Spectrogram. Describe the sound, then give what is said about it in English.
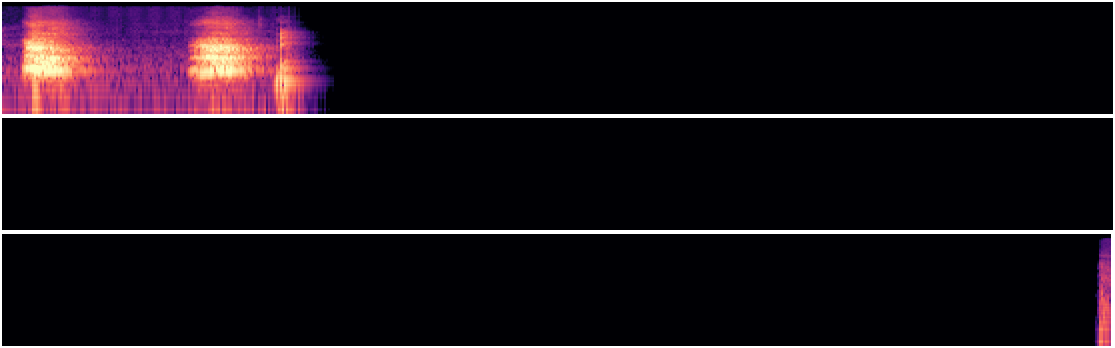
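A dog barks twice in quick succession, two sharp barks right at the start, followed by a long stretch of silence with no talking. “I'm having dog drama today.”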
